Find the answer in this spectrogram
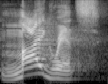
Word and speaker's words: migrants: Rich Lowry obviously got crossed up between immigrants short and my short I, y'all, look, he got crossed between immigrants short I and migrants long I, started mispronouncing migrants with short I, instantly corrected himself with no embarrassment because it was patently a mispronunciation.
